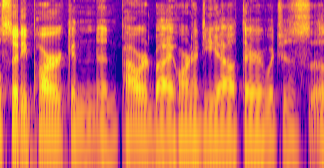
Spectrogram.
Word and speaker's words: Hornady: Hornaday I'm sorry. Hornaday. You had it's one of those things that that, I have been told how to mispronounce that two different ways. And I know how to pronounce it, but I always make the mistake.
